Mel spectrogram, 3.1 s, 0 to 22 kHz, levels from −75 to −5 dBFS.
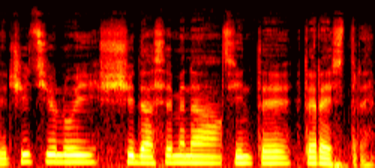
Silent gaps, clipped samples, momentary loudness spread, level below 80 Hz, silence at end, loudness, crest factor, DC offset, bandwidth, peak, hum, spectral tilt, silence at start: none; under 0.1%; 4 LU; -40 dBFS; 0 s; -16 LUFS; 14 dB; under 0.1%; 16 kHz; -2 dBFS; none; -5.5 dB/octave; 0 s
